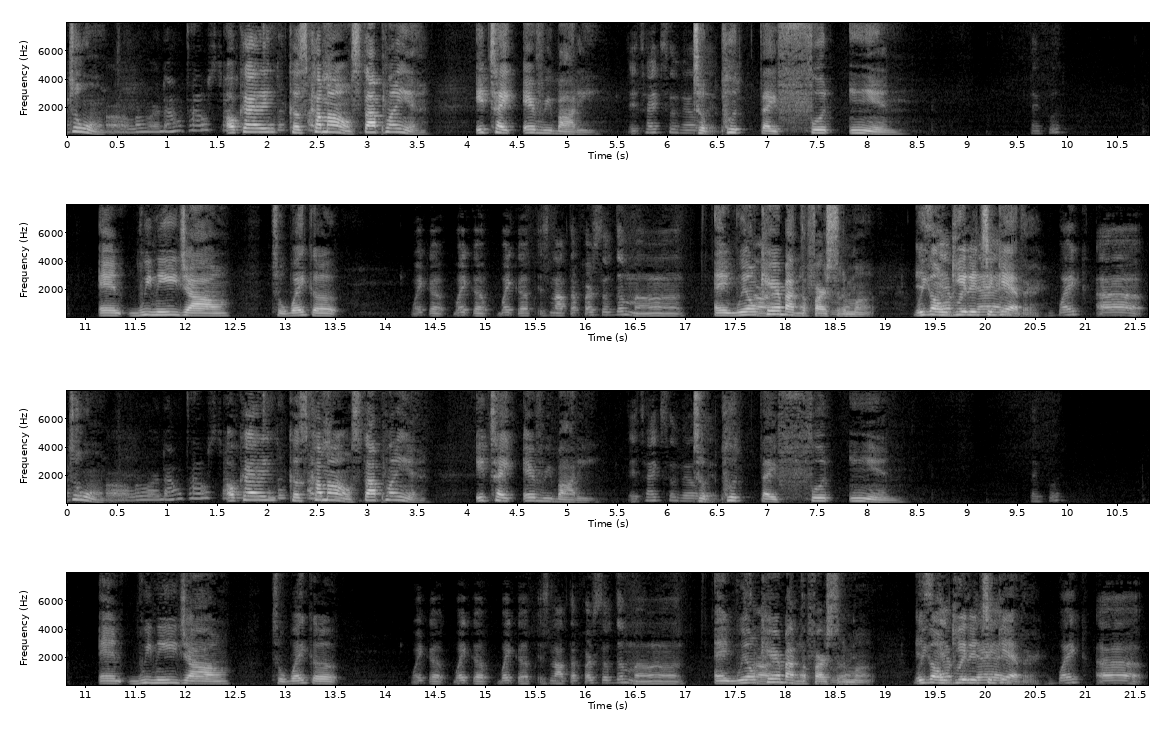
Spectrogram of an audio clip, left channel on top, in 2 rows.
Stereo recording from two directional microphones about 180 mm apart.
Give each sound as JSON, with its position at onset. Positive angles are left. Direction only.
{"t": 1.5, "sound": "speech", "side_deg": 25}
{"t": 5.5, "sound": "speech", "side_deg": -30}
{"t": 6.2, "sound": "speech", "side_deg": 25}
{"t": 11.1, "sound": "speech", "side_deg": 20}
{"t": 14.3, "sound": "speech", "side_deg": -25}
{"t": 17.2, "sound": "speech", "side_deg": 25}
{"t": 20.7, "sound": "speech", "side_deg": -25}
